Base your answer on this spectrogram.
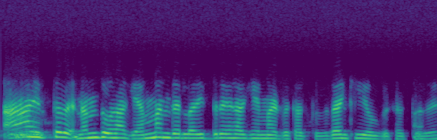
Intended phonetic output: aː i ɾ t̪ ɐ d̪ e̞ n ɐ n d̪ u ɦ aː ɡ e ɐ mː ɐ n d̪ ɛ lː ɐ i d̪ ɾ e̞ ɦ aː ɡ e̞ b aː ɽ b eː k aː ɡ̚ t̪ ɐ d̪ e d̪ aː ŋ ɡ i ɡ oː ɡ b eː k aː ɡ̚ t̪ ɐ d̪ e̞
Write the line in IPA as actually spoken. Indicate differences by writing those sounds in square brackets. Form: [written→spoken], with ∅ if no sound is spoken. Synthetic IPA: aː i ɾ t̪ ɐ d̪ e̞ n ɐ n d̪ u ɦ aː ɡ e ɐ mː ɐ n d̪ ɛ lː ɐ i d̪ ɾ e̞ ɦ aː ɡ e̞ [b→m] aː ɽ b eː k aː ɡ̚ t̪ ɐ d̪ e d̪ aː ŋ [ɡ→k] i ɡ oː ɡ b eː k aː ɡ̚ t̪ ɐ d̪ e̞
